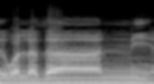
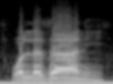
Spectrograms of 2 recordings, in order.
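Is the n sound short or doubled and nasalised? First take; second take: doubled; short. First: The n sound is doubled and nasalised. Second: The n sound is short and single.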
